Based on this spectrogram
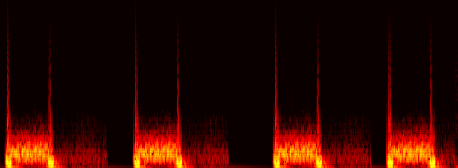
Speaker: Also listen for murmurs which are blowing swishing sounds that result from turbulent blood flow in the heart or great vessels. A midsystolic murmur sounds like this.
